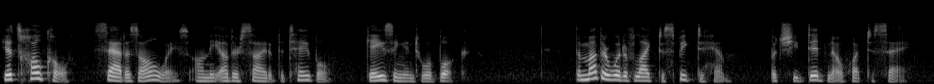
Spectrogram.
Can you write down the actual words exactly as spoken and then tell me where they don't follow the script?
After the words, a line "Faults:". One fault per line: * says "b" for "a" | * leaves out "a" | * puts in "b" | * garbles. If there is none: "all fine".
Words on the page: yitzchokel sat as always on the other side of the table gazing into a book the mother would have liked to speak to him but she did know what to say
yitzchokel sat as always on the other side of the table gazing into a book the mother would have liked to speak to him but she did know what to say
Faults:
all fine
